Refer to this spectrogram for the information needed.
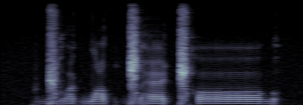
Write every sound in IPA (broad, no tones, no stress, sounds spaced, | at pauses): ɡ͡ǁ o ɡ dˤ æ tˤ ɡ͡ǁ æ ǁʰ ɔː ɡ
